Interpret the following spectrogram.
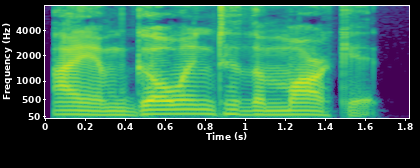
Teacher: the strong words are going and market. The small words are softer. This pattern creates rhythm.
